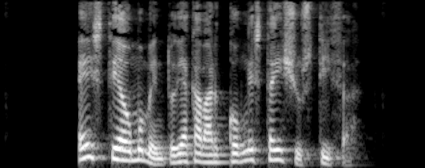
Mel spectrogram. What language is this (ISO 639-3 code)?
glg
